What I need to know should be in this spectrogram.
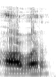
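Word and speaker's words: hour: एन आवर, तो आवर का उच्चारण ऐसे होता है आवर, तो आ, इसलिए यहाँ पे एन का प्रयोग हो गया क्योंकि भावेल साउंड है।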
